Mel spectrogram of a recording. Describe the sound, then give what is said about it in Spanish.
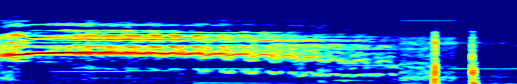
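A horse lets out a long, loud whinny that wavers and slowly fades, followed by two sharp hoof clops. No one speaks. “Un trotar de caballos que nos lleva hasta otra casa señorial para hablar de la leyenda de la casa de los Solís.”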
